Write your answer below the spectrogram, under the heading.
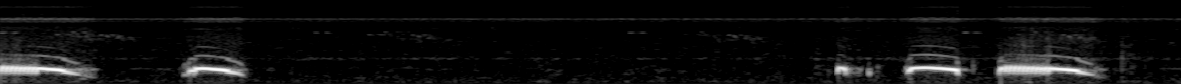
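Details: Spotted dove calling to draw in a rival: two drawn-out, falling coos open the recording, then after a quiet pause a fresh phrase of a short clipped note followed by two soft, downward-sliding coos.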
